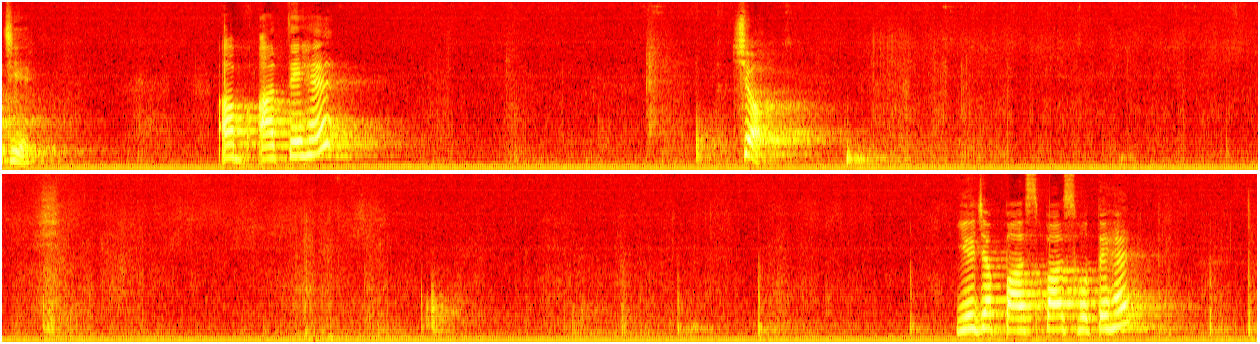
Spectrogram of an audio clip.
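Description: A woman speaks clearly and slowly, like a teacher, in short bursts.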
